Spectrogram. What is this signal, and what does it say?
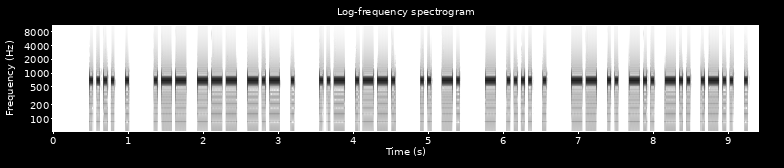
Morse code, heard as a keyed tone, about 25 wpm, 700 Hz. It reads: HE WOKE UP IN THE MIDDLE
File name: practice / 25wpm / Sentences with 4-Word Phrases - 25wpm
